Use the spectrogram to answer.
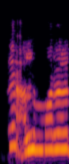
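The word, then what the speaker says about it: المرأة: আলমারা তো হয়। জি আল যোগ হয়ে যাবে। আলমারাতে হামজাটা উচ্চারণ হয় না, আলমারা তো হয়ে যায়। আচ্ছা যাই হোক ইনশাআল্লাহ। হামজাটা ড্রপ হয়ে যায়।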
